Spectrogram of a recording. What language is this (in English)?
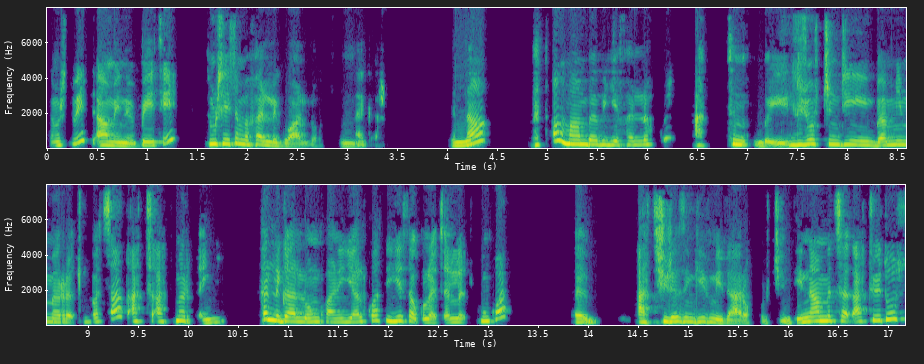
Amharic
